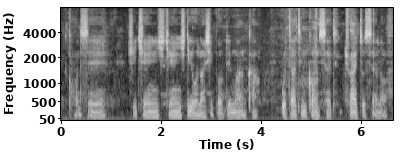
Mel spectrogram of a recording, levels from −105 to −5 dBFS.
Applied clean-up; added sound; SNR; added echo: none; Cutlery, silverware; 18 dB; none.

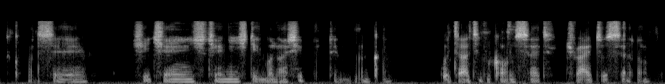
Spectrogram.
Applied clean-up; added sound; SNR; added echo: neural diffusion model UNIVERSE++.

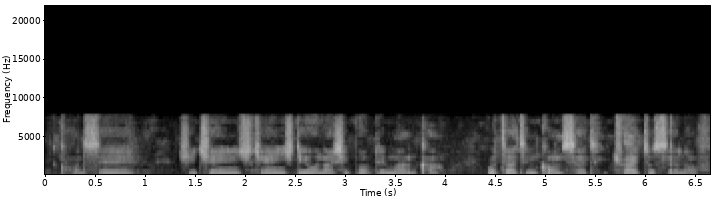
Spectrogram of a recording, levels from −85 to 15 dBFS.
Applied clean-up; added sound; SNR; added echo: none; none; none; none.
